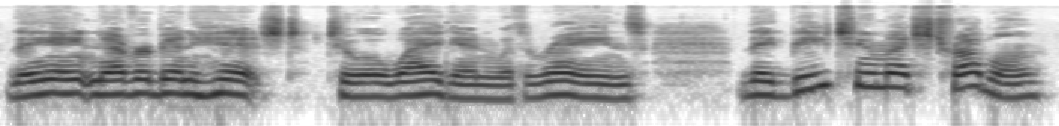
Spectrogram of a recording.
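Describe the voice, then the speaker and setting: A woman's voice: lowish voice, measured pace, mellow, close to an everyday voice. A woman voicing a wary but hospitable old cowhand in a Western storybook, with folksy ranch phrasing. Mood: doubtful.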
